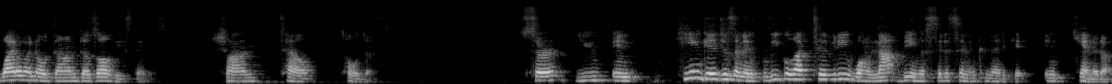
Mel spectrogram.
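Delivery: worked-up, agitated, heated venting. Explaining how you learned what you know, worked up. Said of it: "I'm really worked up".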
